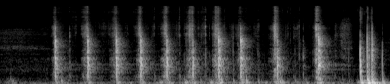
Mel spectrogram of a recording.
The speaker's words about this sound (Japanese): 今日はねえっとちょっとねなすなすびをちょっと用意してるのでなすびをねちょっと切っていきたいと思います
